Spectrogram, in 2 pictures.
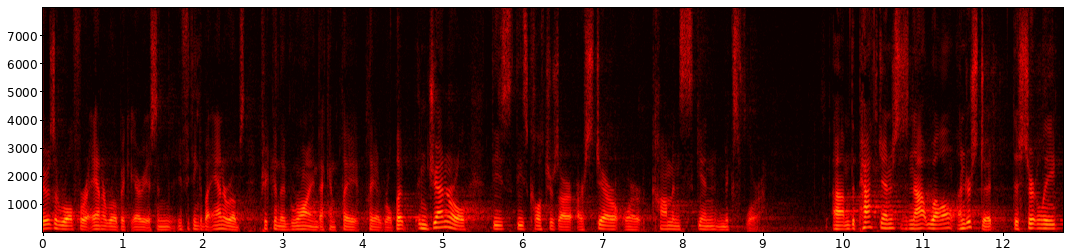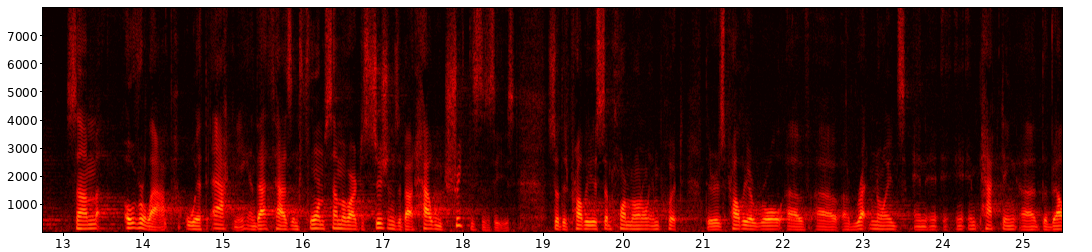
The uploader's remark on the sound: was recorded at the 2013 SDPA Fall Conference in Atlanta.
